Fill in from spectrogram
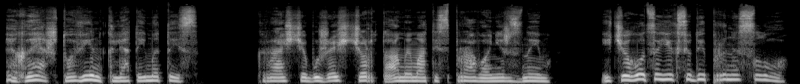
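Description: A woman voicing a scared, superstitious boy, speaking in a low, trembling whisper for a storybook reading. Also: moderate pace, no echo, clean studio sound. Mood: fearful.

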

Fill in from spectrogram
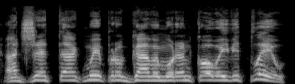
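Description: A man voicing a crafty, long-legged male ship's cook who hails the crew with loud, drawn-out shouts. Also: on the high side, very animated, slightly rough, no echo, clean studio sound, voice pushed up, full character voice. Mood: hearty.

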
